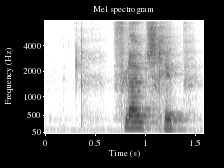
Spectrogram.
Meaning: fluyt, flute (Dutch type of cargo ship)
- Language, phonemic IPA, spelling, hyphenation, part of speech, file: Dutch, /ˈflœy̯t.sxɪp/, fluitschip, fluit‧schip, noun, Nl-fluitschip.ogg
